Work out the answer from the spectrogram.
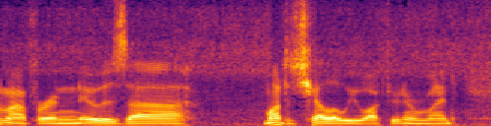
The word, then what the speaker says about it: Monticello: Although you guys don't pronounce it Monticello, you pronounce it Monticello, right?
